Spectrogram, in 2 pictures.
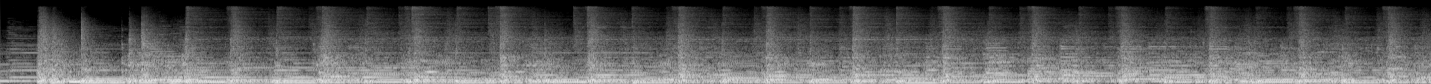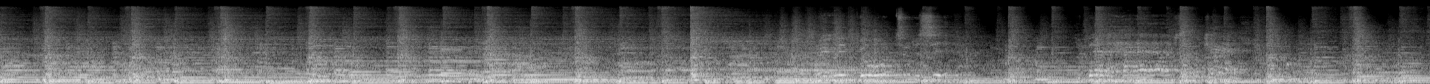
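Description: Live blues-rock band playing an instrumental intro: electric guitars over a repeating bass line and a steady drum beat.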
